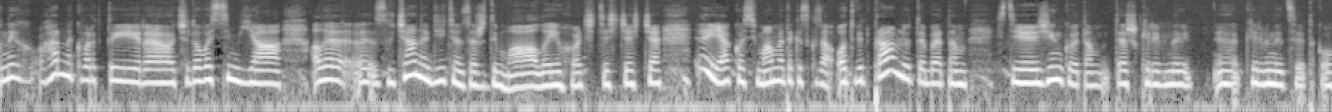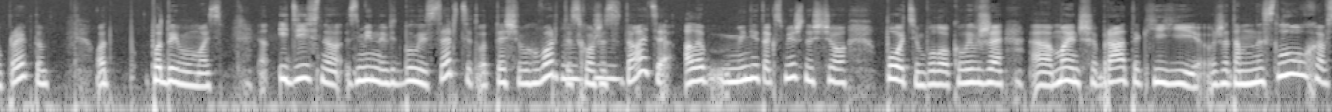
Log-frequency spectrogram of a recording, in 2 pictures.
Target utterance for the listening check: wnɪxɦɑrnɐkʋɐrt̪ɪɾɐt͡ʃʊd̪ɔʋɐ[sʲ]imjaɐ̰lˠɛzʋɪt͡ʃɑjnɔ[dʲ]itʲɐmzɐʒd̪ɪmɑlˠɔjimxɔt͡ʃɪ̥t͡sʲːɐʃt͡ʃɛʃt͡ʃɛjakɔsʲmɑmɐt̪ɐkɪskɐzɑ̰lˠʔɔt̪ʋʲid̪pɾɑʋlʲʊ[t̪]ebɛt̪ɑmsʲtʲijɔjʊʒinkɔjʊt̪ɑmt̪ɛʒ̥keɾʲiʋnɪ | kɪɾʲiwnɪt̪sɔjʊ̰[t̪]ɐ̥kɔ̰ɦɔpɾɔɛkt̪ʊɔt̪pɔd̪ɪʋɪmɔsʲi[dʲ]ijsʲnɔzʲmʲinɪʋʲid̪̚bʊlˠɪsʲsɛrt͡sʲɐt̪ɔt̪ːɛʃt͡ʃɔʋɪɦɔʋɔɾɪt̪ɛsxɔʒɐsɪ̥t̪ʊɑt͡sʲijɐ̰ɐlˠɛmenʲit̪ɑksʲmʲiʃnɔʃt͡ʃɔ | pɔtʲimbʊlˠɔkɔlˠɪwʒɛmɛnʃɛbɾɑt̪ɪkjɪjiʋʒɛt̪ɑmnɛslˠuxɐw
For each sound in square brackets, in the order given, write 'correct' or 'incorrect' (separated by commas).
correct, correct, correct, correct, correct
